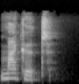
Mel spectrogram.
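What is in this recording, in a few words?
"maggot", British English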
